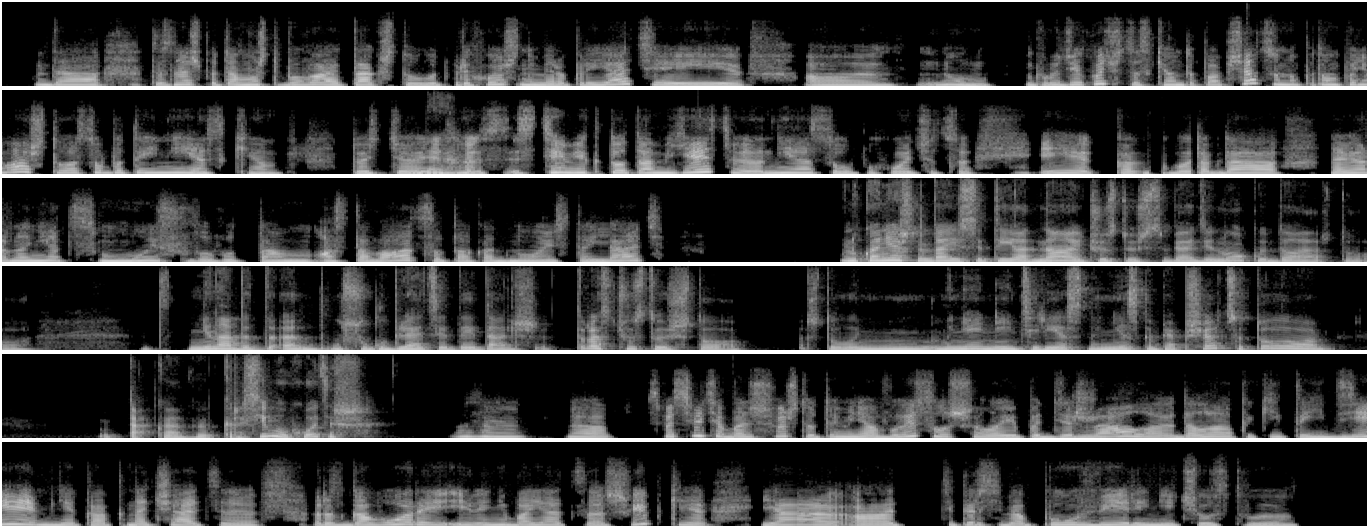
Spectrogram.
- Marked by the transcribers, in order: none
- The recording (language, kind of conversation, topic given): Russian, advice, Почему я чувствую себя одиноко на вечеринках и праздниках?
